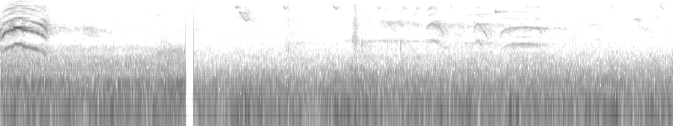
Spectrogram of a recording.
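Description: A loud, harsh, arching great kiskadee note opens, followed by fainter high chirps and squeaky notes over a steady low rumble of background noise.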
